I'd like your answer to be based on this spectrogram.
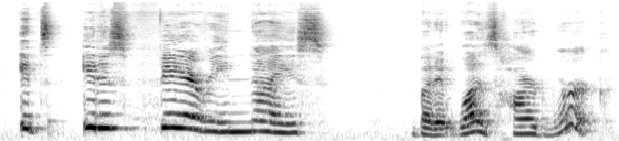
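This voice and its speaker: Putting on a character voice, a woman talks at a very slow pace, her pitch high and swinging very widely. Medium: read story. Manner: calm, patient.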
